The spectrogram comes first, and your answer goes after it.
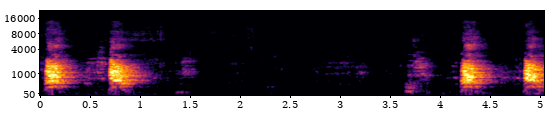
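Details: German Shepherd giving loud, harsh barks, two close together at the start, then a long silence, a softer sound, and two more barks near the end.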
